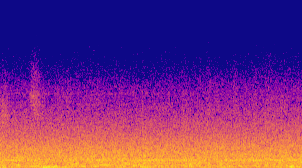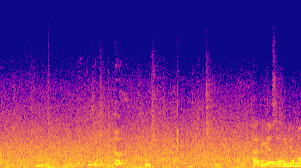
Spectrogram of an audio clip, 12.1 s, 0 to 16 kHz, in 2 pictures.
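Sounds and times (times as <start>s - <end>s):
electric fan running: 0.0s - 12.0s.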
